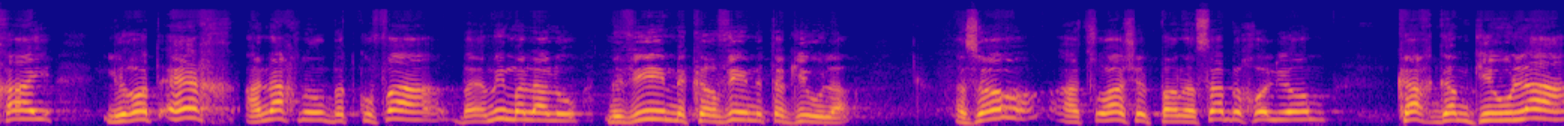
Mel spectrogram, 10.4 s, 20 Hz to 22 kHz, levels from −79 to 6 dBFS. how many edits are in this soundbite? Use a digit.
2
